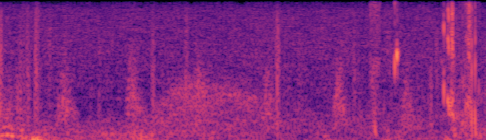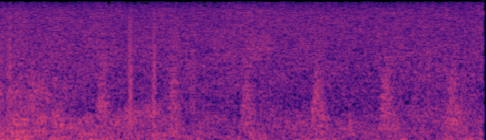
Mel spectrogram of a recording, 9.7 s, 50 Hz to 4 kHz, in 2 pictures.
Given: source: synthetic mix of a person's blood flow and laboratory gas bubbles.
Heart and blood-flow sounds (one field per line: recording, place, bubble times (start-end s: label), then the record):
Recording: Doppler ultrasound of blood flow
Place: subclavian vein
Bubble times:
3.73-3.83 s: bubbles
3.97-4.03 s: bubbles
4.44-4.83 s: bubbles
From the record:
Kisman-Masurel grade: 211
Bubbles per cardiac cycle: several, 3 to 8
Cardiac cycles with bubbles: 1 to 10%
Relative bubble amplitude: barely perceptible (0.100 to 0.250)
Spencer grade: 1 (occasional bubble signal discernible with the cardiac motion signal, with majority of cardiac periods free of bubbles)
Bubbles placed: anywhere in the cardiac cycle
